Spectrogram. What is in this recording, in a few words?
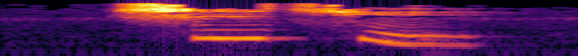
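"失去", Mandarin Chinese; chinese flashcards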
